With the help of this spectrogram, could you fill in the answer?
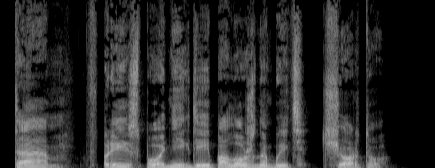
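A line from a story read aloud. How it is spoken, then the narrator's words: Old man's snort. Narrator (Russian): Хмыкнул дед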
